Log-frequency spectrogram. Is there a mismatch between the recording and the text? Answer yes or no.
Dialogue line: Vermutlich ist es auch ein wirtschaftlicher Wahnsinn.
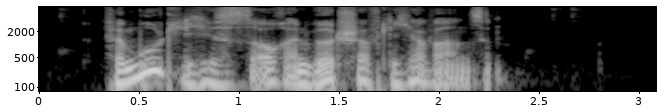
no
